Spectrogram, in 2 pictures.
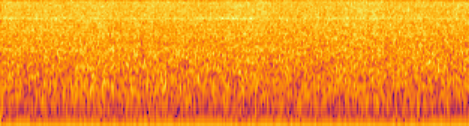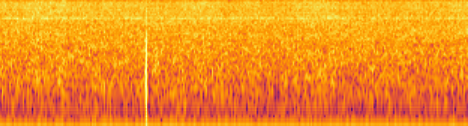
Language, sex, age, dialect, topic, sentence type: Magahi, female, 51-55, Northeastern/Surjapuri, banking, question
